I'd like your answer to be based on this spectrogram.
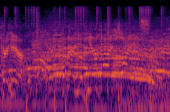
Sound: crowd cheering

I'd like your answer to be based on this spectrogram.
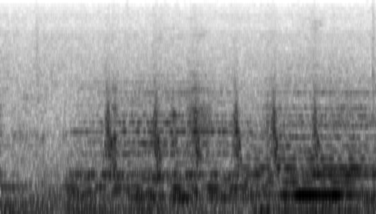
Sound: wooshing

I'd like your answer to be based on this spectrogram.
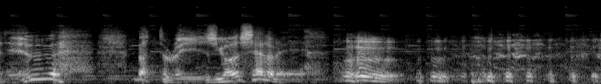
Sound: laughing

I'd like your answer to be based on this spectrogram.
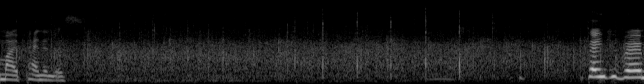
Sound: applause

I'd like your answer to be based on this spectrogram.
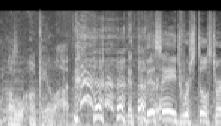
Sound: laughs

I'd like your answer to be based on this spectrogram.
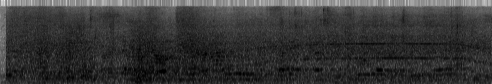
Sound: classroom chatter

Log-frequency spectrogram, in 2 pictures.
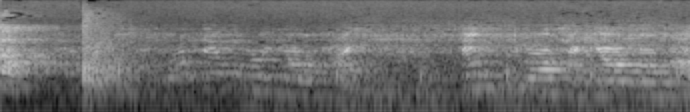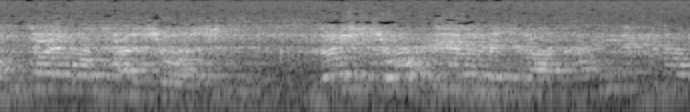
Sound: japanese radio braodcast

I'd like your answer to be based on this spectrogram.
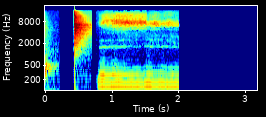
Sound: clap; buzzes

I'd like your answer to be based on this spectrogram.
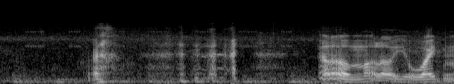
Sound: laughs

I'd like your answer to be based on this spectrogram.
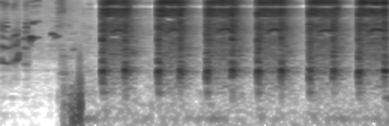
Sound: sound of drill turning

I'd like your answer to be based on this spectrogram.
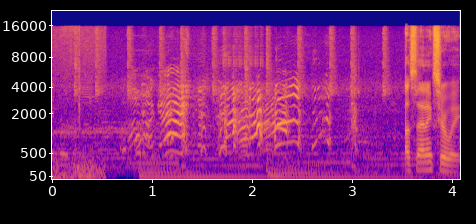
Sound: girls laughing

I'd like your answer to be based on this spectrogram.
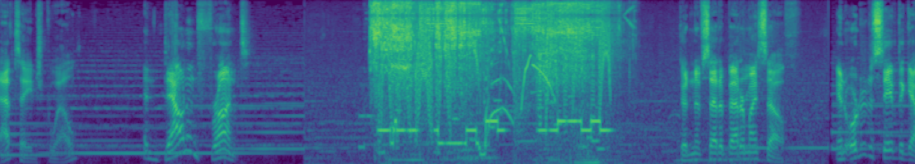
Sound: robot beeping

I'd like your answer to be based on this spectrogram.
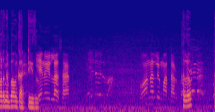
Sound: speaking Kannada

